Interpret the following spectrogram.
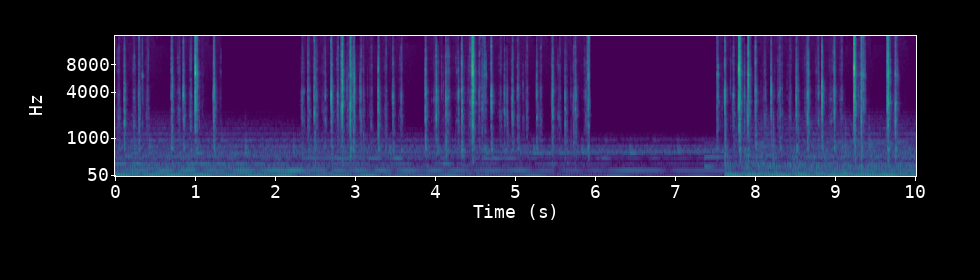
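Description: Computer-keyboard typing clicks in quick runs with short pauses, and a longer pause of about a second and a half two-thirds of the way through before a last run. A low, droning ambient music bed plays underneath.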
